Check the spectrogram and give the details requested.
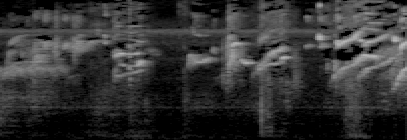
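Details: Goldfinch song inside a large aviary of a professional breeder: bright, chattering phrases of rising and falling whistled notes and buzzy twitters, broken by brief pauses, with several birds overlapping.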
